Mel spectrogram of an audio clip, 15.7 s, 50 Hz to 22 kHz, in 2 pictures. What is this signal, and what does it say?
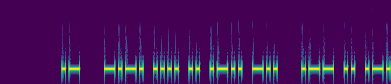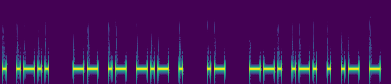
Morse code, heard as a keyed tone, about 17 wpm, 700 Hz. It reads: A CHILD WILL MAKE A GREAT
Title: Sentences from Top 1000 Words - Review Part 6 - 17wpm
